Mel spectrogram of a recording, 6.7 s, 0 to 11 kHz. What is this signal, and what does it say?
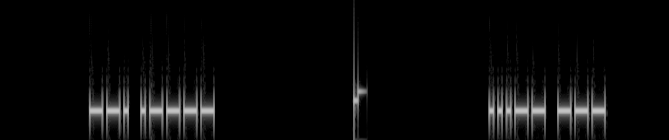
Morse code, heard as a keyed tone, about 28 wpm, 700 Hz. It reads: G1 3O
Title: Single-Letter Single-Number 28wpm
